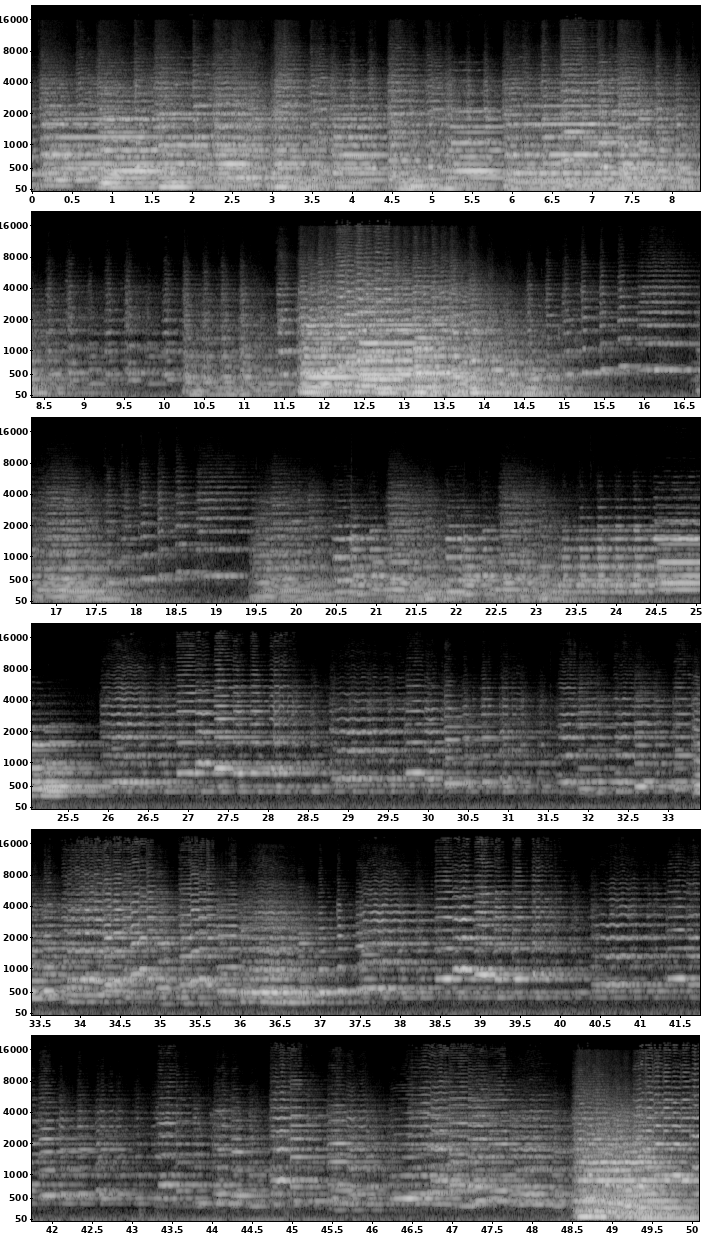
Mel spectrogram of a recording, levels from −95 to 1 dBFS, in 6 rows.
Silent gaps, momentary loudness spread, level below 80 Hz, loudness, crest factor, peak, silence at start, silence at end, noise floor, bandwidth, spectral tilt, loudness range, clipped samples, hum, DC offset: none; 20 LU; -40 dBFS; -25 LUFS; 22 dB; -4 dBFS; 0 s; 0 s; -46 dBFS; 18 kHz; -6 dB/octave; 14 LU; under 0.1%; none; under 0.1%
